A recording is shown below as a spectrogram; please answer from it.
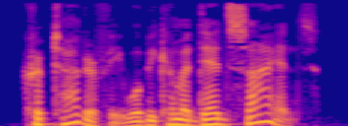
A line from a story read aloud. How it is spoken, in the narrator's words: she whispered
